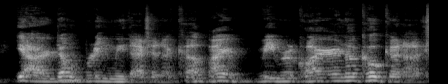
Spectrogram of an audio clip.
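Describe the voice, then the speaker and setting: A man performs a put-on character voice at a moderate pace. His pitch sits fairly high. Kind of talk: archaic pirate speech.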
